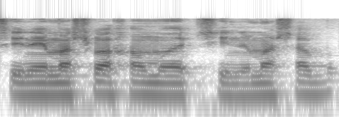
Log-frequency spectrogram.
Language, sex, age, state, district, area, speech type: Assamese, male, 60+, Assam, Kamrup Metropolitan, urban, spontaneous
